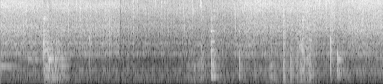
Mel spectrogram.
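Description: Salted onions for French onion soup are stirred in a hot pan, making a steady close sizzle with scattered scraping knocks from the spoon and no voices.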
